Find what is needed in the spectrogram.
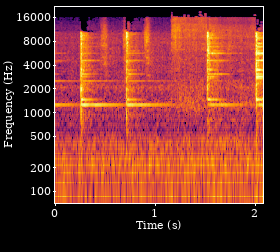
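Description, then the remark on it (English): A blacksmith hammers metal while making a railroad spike: four sharp clanging strikes at uneven intervals, each leaving a bright, high metallic ring over a steady low background hum. “Now, why don't you go ahead and make us a railroad spike?”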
